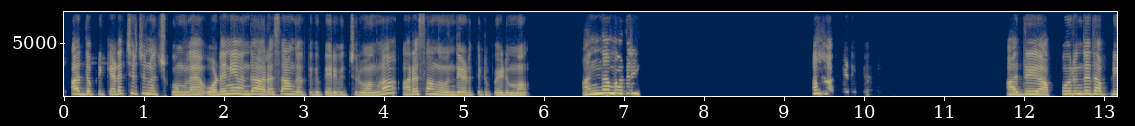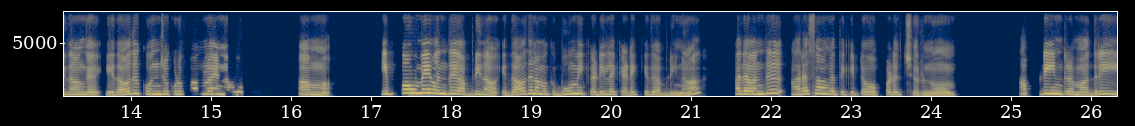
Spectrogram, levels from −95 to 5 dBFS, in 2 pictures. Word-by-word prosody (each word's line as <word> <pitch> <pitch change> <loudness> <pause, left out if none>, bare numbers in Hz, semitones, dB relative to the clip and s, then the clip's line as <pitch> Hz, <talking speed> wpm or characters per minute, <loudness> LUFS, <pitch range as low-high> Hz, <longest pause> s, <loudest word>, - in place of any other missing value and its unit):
அது 255 -3 +2
அப்படி 245 0 -9
கிடைச்சுருச்சுன்னு 285 +1 +1
வைச்சுக்கோங்களேன். 220 -2 -1
உடனே 250 +6 +3
வந்து 260 +1 +1
அரசாங்கத்துக்கு 230 -4 -1
தெரிவிச்சிடுவாங்களாம். 200 - -1 0.2
அரசாங்கம் 245 -3 0
வந்து 195 +2 0
எடுத்துட்டு 200 +1 -6
போய்டுமாம். 180 0 -1 0.8
அந்த 290 +5 +7
மாதிரி 310 0 +1 2.3
ஆஹ 300 -2 -1 0.2
கெடைக்காது. 470 -1 -18 1.7
அது 230 +2 +1 0.2
அப்போ 215 +5 -14
இருந்தது 280 +2 +2
அப்டிதாங்க. 230 -1 -2 0.3
ஏதாவது 235 +7 +2
கொஞ்சம் 255 0 +2
குடுப்பாங்களோ, 260 +1 -3
என்னவோ! 230 -2 -3 0.9
ஆமா. 220 -3 0 0.8
இப்போவுமே 350 +6 +5
வந்து 290 0 +3
அப்பிடித்தான். 230 -2 -1
ஏதாவது 235 +8 0
நமக்கு 250 -4 -2
பூமிக்கு 275 -2 +1
அடியில 230 +2 -2
கிடைக்குது 220 +2 -5
அப்பிடின்னா, 185 0 -4 0.6
அத 265 - +2
வந்து 270 +5 +2 0.3
அரசாங்கத்துக்கிட்ட 255 -6 -1
ஒப்படைச்சுறணும், 200 -3 -3 0.9
அப்பிடீன்ற 270 +1 +2 0.2
மாதிரி 225 +5 0
240 Hz, 90 wpm, -23 LUFS, 210-270 Hz, 2.3 s, அந்த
